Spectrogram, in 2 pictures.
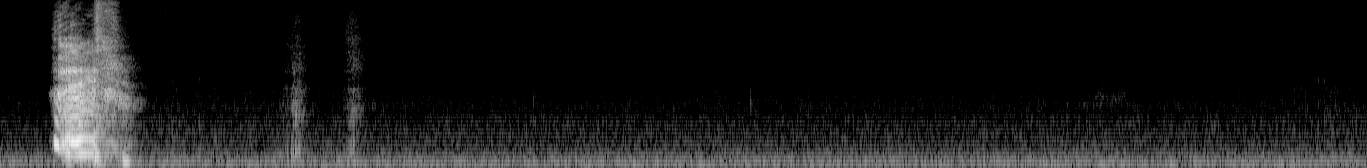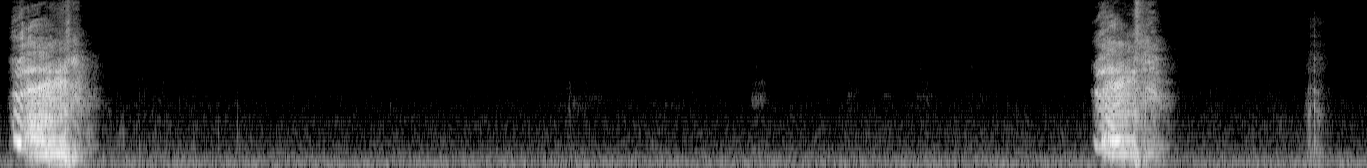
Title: Chhinkni Sneezing Fit w/ nose blowing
